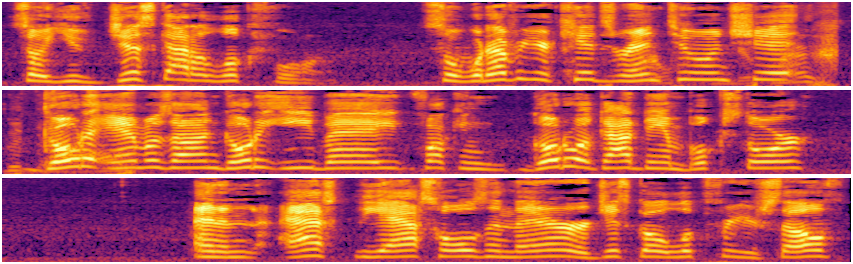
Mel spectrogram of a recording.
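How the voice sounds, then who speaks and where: A man's voice: very high-pitched, normal speed, rough recording. A man hosting a podcast in casual chat, explaining things in a blunt, sweary way. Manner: profane, blunt, animated explaining. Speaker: podcast host.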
